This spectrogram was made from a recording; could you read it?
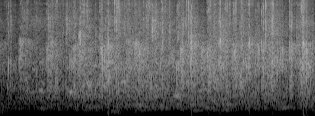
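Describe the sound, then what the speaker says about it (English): Applause for the young people at a Black History Month gathering, many hands clapping in a dense, even wash that fills the room for a few seconds. "Let's give our youth a round of applause in the room"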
